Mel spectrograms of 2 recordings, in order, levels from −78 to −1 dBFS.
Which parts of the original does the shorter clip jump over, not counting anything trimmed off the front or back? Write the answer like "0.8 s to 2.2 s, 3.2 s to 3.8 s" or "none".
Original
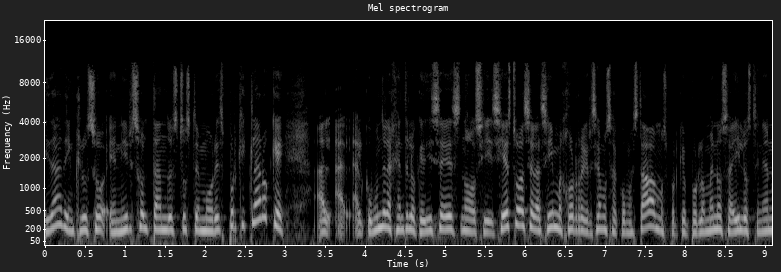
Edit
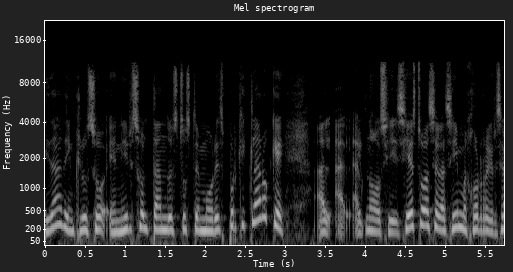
4.0 s to 5.2 s

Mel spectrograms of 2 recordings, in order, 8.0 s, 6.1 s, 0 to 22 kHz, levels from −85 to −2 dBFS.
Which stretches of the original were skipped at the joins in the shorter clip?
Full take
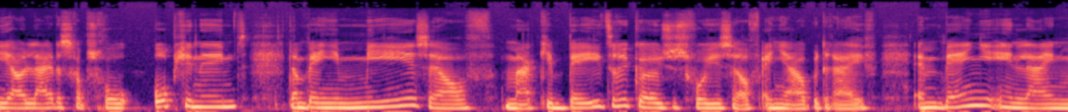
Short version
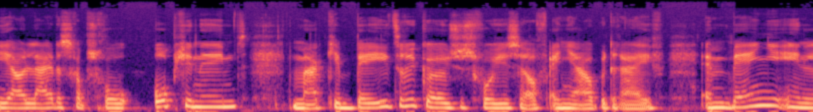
2.1 s to 3.7 s

